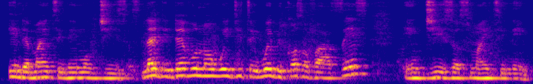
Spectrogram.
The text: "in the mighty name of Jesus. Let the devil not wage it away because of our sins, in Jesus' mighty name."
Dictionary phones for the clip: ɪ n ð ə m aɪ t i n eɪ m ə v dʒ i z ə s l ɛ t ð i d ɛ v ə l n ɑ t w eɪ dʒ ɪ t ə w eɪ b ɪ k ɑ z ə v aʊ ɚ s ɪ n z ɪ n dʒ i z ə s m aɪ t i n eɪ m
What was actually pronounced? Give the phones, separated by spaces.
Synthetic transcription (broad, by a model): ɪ n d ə m aɪ t i n eɪ m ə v dʒ i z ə s l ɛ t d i d ɛ v ə l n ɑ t w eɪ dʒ ɪ t ə w eɪ b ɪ k ɑ s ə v aʊ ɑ s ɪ n s ɪ n dʒ i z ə s m aɪ t i n eɪ m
